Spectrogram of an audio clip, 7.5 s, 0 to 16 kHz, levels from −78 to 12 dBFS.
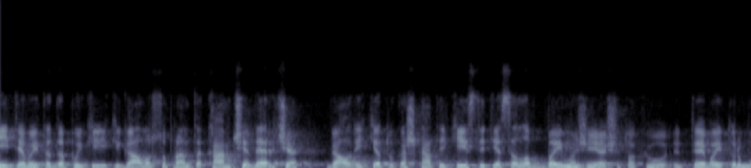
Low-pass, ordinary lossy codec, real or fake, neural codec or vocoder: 7.2 kHz; Opus, 16 kbps; real; none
